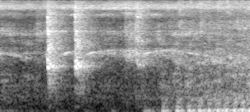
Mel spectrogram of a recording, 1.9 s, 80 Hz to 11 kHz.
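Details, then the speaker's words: Royal Enfield Classic 350 BS6 J-series, 32,966 km, check engine light on: starter bursts, engine catches with uneven stumbling pulses faltering as throttle is added; misfire and stalling on throttle, fuel pressure reportedly fine. "देखिए start तो हो जाता है। लेकिन थ्रोटलल देते हैं। Bike बंद।"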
